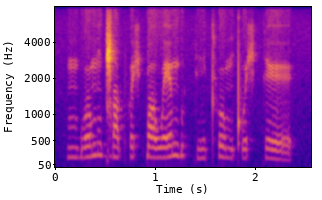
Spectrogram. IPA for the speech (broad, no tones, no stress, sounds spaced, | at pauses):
m b ʊː m ɡ͡ǁ a pʰ ʊ ʃ k͡p ɔ w e m b ɪ k i̤ tʰ uː m kʷʼ a ʃ k ɪː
